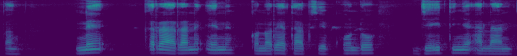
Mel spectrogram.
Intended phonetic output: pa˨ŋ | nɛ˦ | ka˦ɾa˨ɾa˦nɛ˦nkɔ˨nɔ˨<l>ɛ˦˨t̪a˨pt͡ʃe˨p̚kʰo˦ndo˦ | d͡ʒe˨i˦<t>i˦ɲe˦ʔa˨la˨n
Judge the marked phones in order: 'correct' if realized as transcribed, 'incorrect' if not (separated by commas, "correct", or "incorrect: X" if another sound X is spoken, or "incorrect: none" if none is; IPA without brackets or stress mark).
incorrect: ɾ, correct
